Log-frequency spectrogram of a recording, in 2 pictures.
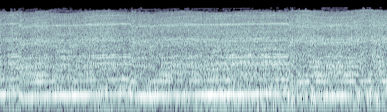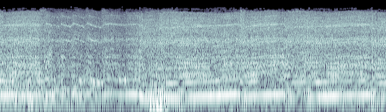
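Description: A racing car engine screams at high revs, rising through the gears and dropping as it brakes.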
